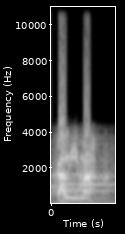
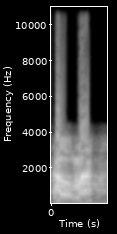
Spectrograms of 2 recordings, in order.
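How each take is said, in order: First: It has an a vowel, then an i vowel. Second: It opens with an a vowel, no middle vowel. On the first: This is the form used by the people of Hijaz. "bi fathil kaf wa kasril lam" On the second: This is the form used by the Tamim tribe. "dengan memfathah kaf dan lamnya disukun"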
